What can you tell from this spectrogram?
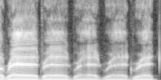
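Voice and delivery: low, soft, repetitive monotone; tense countdown. Acted. Waiting at the light beside the Turbo, tense countdown. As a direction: hold it low and steady, building suspense.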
